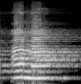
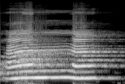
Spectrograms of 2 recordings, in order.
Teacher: seharusnya tasydid dibaca dengung sekitar 2 harokat, tetapi tidak dibaca dengan dengung. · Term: gunnah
